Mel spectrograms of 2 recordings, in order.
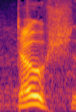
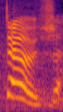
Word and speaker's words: DOSH: And am I going to pronounce it right? Let's see. DOSH? – DOSH. That's right. – I got it. Not DOSH. It's DOSH.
